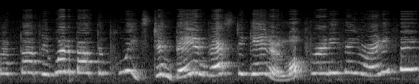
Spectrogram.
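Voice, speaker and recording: This put-on character voice is squeaky and extremely high-pitched, racing along at a very fast pace. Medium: short film.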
